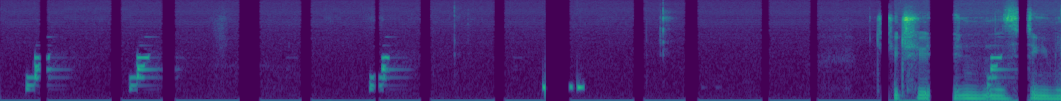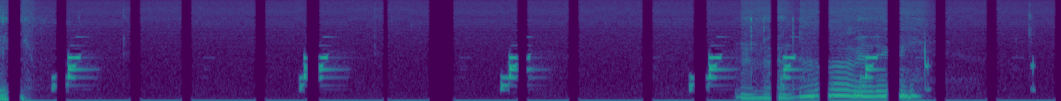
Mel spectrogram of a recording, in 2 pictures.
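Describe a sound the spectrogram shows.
Short chiming menu blips sound now and then as game pages switch.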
